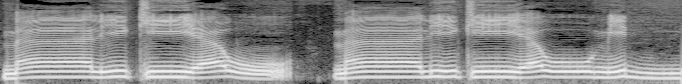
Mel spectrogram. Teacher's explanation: Jangan sampai dipanjangkan ya-nya. Nanti masuk ke kategori kesalahan, yaitu yang diistilahkan oleh para ulama tamtid, memanjangkan huruf. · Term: huruf lin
